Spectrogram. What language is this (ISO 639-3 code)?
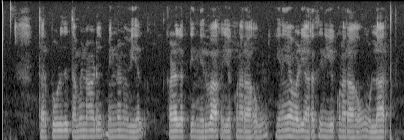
tam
